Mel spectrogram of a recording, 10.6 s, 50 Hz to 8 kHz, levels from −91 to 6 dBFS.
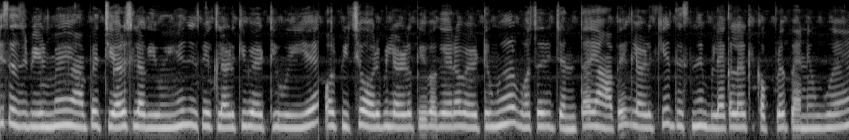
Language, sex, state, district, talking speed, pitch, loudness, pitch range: Hindi, female, Maharashtra, Pune, 220 wpm, 250 Hz, -21 LUFS, 240-260 Hz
